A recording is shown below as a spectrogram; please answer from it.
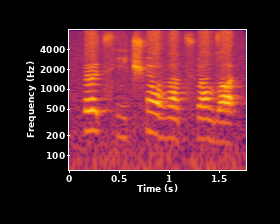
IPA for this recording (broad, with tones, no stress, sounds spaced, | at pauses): œ˦ t͡sʰ i˨ t͡ʃʰ õ˦˨ ðˤ ẽ˨ t͡sʰ ũ˨ dˤ ə˨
